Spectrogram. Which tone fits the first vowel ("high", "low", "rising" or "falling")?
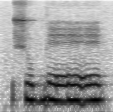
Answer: high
